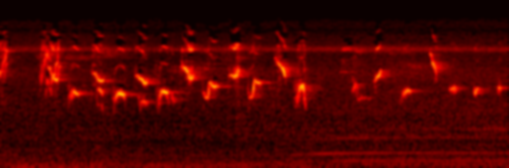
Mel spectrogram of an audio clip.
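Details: Caged greater green leafbird for sale, singing in an orange-headed thrush style: clear whistled phrases of downslurred notes repeated roughly twice a second, loud and rhythmic over a faint hum.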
